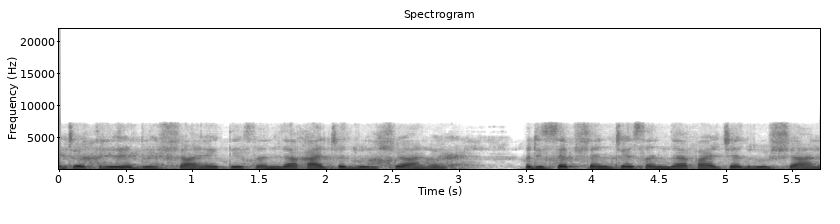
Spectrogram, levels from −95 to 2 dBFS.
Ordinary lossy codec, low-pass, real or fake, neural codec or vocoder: none; 7.2 kHz; fake; codec, 16 kHz, 4.8 kbps, FACodec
